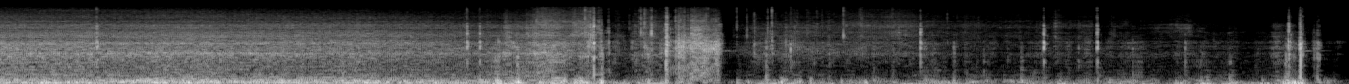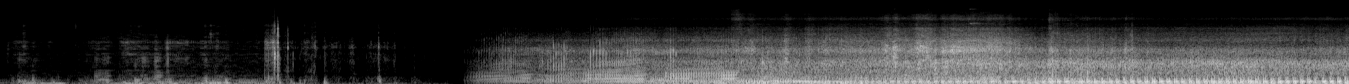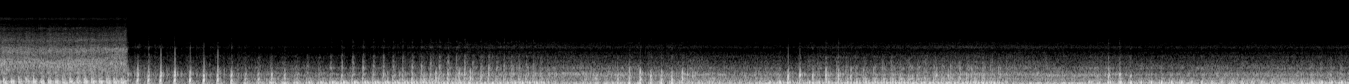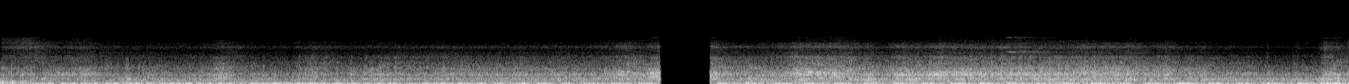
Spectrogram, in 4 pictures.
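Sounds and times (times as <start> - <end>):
motorcycle engine revving: 0.0 - 6.1, 18.2 - 41.0
wind rushing: 0.0 - 16.1, 19.4 - 28.6.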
